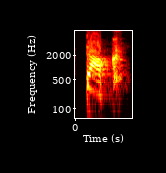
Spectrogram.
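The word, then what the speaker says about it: talk: टाक, इसको टालक कह सकते हैं। हाँ, नहीं, एल आपका साइलेंट है, इसको हम कहेंगे टाक।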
